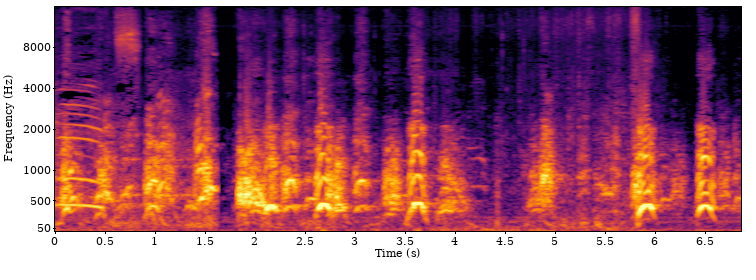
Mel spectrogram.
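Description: A pack of old dogs at an animal shelter barking and yipping, with repeated close, loud barks and whiny yelps overlapping in an irregular chorus and no talk.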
